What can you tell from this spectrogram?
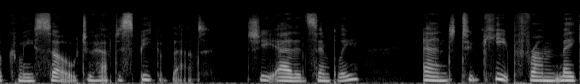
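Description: From 2.01 s to 5.08 s, the speech carries periodic USB or driver dropouts. Each one is a tiny gap of about a millisecond, filled with silence. They repeat every 1.02 s, about four in all. Something in the system seems to block the USB bus or audio driver on a fixed schedule, so a sliver of samples never arrives. Each gap is heard as a small, sharp tick. The ticks fall evenly in time and cut into the speech.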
